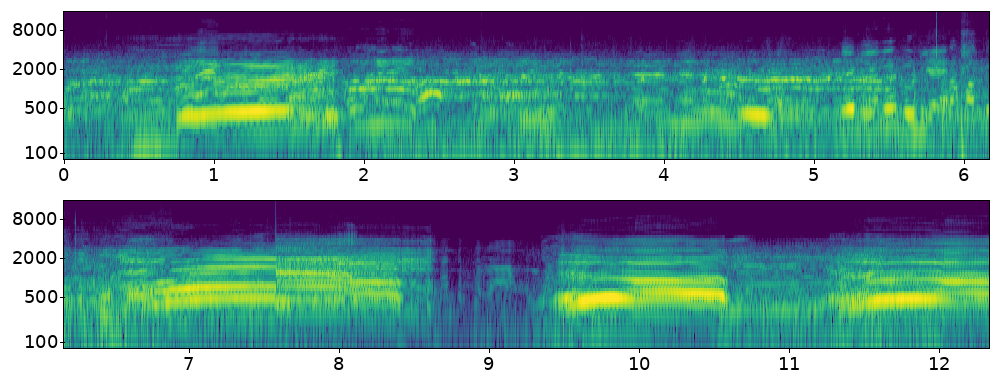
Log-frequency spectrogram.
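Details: Cattle producing very long moos, a string of overlapping, rising and falling calls from more than one animal, with a brief lull near the end before loud moos resume.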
